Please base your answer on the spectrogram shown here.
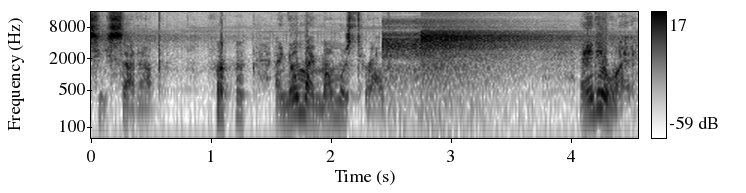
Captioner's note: chuckles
